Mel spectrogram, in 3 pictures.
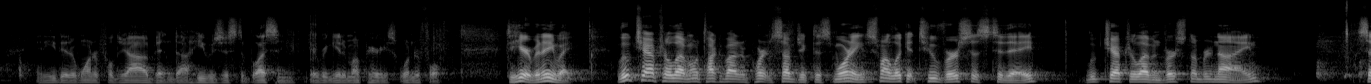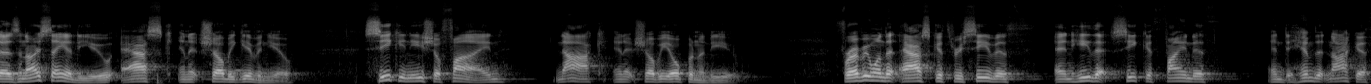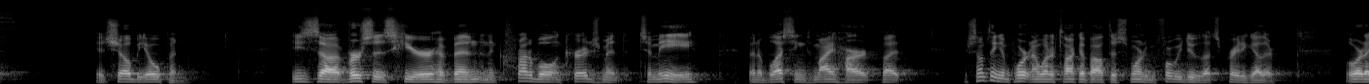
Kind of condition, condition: setting, large echoing room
